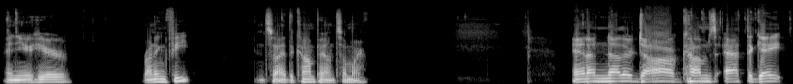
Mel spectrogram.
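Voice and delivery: ordinary talk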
